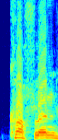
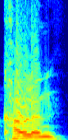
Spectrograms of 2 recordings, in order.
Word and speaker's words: Coughlin: of a wally now so coughlin it's not colon coughlin is it is it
